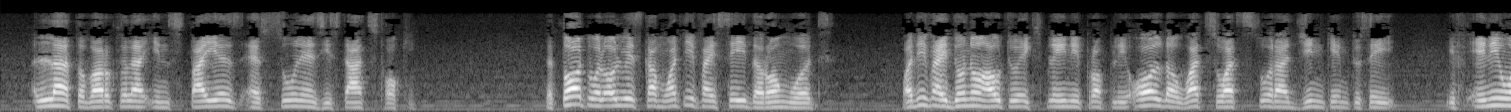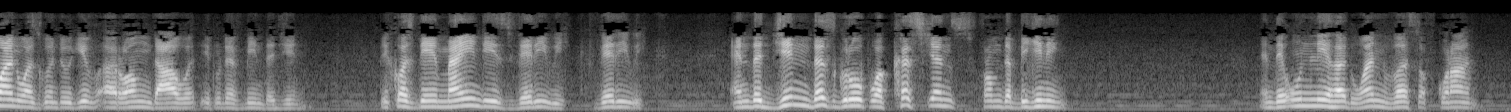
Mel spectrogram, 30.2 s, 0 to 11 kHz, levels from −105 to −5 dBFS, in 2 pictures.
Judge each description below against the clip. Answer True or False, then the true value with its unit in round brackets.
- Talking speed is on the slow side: False (160 wpm)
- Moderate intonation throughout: True (4.4 semitones)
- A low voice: False (160 Hz)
